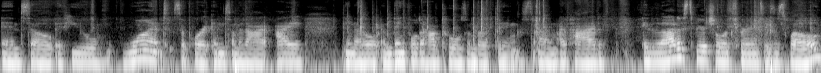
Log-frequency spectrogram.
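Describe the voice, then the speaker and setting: Somewhat breathy and very deep, a woman's low voice moves at a fairly slow pace with fairly even intonation, and audible room echo surrounds it. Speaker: spiritual mentor and life coach. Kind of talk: casual vlog monologue. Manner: hesitant, many fillers.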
